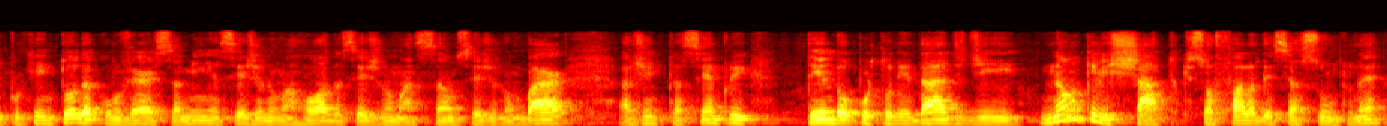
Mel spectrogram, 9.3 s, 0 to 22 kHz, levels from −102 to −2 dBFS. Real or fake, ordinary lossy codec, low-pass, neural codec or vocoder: fake; none; none; codec, 16 kHz, 16 kbps, FreqCodec, smaller model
